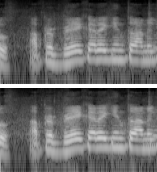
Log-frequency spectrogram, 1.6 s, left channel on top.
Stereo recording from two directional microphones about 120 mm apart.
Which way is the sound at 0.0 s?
40° left (ahead or behind).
